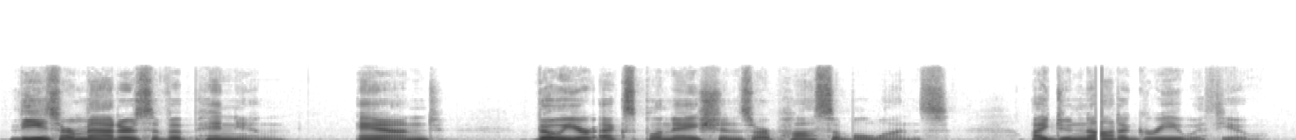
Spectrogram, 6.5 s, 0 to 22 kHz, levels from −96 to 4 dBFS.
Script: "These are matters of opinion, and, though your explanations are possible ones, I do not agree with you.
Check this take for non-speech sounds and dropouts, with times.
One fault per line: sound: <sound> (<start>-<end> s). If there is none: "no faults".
sound: dropout (5.5-5.5 s)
